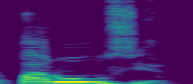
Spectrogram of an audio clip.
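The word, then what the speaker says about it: παρουσία: vinda então ali está no original em grego se pronuncia parouzia então todas as vezes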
